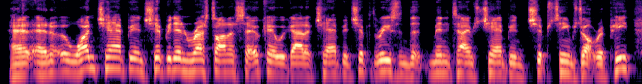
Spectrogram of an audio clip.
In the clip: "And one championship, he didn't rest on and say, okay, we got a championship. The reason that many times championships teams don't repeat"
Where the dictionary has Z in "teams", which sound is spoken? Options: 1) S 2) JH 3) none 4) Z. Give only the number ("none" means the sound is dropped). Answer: 4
